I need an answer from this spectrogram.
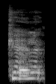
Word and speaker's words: quelle: So quelle can have four different spelling. We have quelle, Q-U-E-L, quelle, Q-U-E-L-L-E, quelle, Q-U-E-L-S, and then quelle again, Q-U-E-L-L-E-S. They are all pronounced exactly the same.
